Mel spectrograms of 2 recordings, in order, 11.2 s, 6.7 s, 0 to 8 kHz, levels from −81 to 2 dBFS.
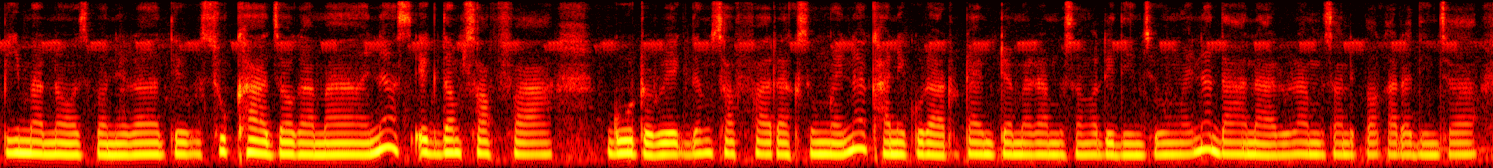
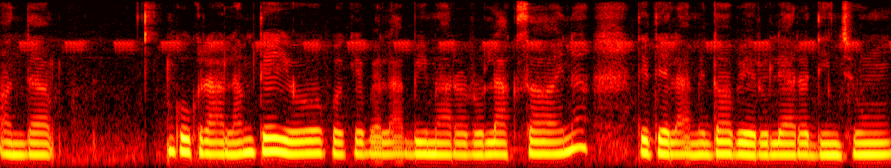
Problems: background sounds at intervals, background conversations at intervals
